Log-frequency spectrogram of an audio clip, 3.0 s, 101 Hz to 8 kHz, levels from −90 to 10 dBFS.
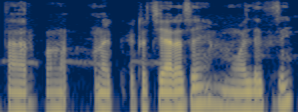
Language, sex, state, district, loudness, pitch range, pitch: Bengali, male, West Bengal, Alipurduar, -24 LUFS, 110-135 Hz, 110 Hz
